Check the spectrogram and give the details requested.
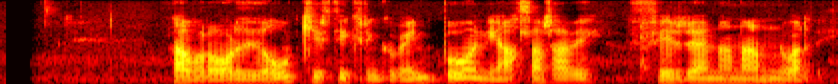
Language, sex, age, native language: Icelandic, male, 30-39, Icelandic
